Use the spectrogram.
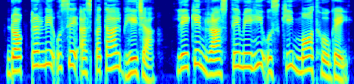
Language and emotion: Hindi, neutral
